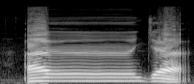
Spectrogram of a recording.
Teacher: menyamarkan suara nunnya kepada huruf ja, anja, sambil ditahan 2 harokat. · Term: Ikhfa Hakiki, ikhfa hakiki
